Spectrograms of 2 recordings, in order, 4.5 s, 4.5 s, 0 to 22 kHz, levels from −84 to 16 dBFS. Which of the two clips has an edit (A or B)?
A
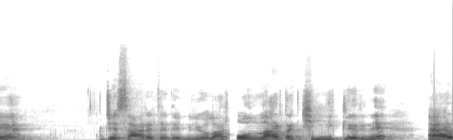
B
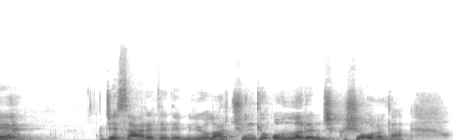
A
